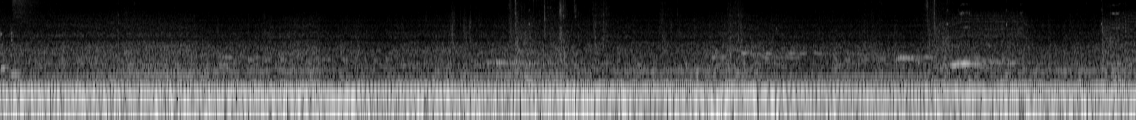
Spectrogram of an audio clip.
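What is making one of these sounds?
A truck engine rumbles low and steadily as it crawls over rough ground.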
